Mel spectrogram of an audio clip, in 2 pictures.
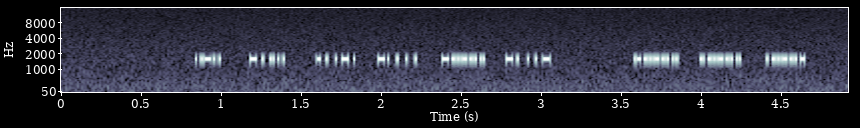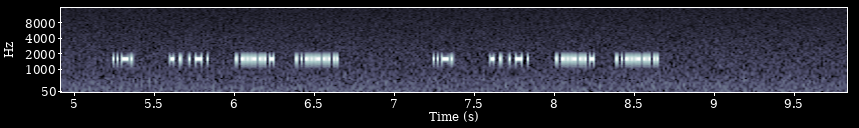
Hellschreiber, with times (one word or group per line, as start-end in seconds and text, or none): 0.8-3.1 IK4LBW
3.6-4.7 589
5.2-6.7 1493
7.2-8.7 1493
